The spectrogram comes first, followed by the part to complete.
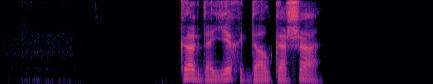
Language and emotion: Russian, angry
